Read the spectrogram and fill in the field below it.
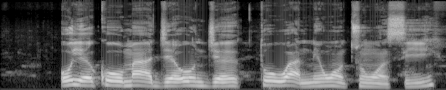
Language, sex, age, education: Yoruba, male, 15-29, tertiary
